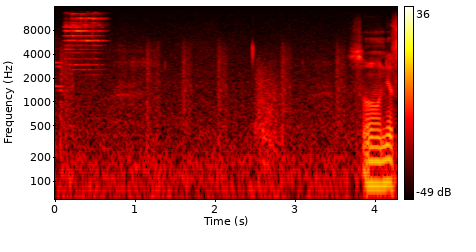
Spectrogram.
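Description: Small footsteps patter softly on snow.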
